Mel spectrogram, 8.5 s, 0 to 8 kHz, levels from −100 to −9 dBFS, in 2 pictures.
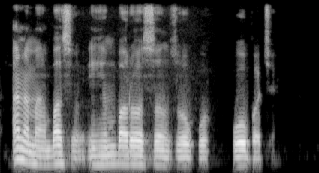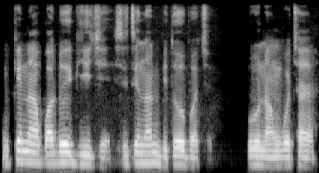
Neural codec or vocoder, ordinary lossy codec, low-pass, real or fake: none; none; 7.2 kHz; real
